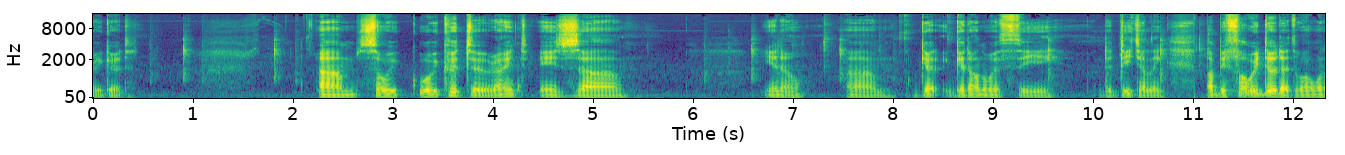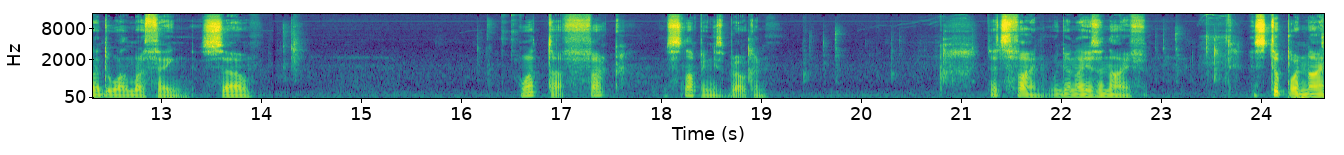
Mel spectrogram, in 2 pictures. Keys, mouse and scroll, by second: 0.6 shift+middle drag, 1.5 shift+middle drag, 2.0-6.5 middle drag, 7.2 shift+middle drag, 7.8 click, 8.2 /, 8.8 /, 9.3-9.9 middle drag, 10.0 /, 10.4 middle click, 10.8 Tab, 13.8 ctrl+r, 16.7 Tab, 18.6 middle click, 20.5 Tab, 20.5 middle click, 20.7 `, 21.5 KP_5, 22.7 Tab, 23.3 shift+middle click, 24.3 d.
